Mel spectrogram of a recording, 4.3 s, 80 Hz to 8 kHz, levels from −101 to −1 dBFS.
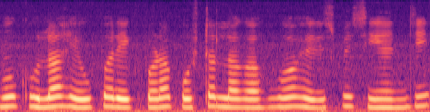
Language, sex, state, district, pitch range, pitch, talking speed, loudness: Hindi, female, Bihar, Patna, 220-245 Hz, 230 Hz, 210 wpm, -14 LUFS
